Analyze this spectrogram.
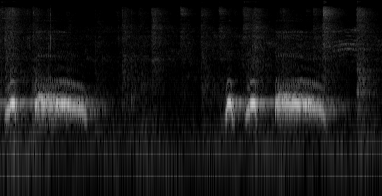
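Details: Thổ pha style spotted dove, a captive bird recently begun cooing all day: two complete phrases about two seconds apart, each two clipped coos then a long hollow coo, with light clicks.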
